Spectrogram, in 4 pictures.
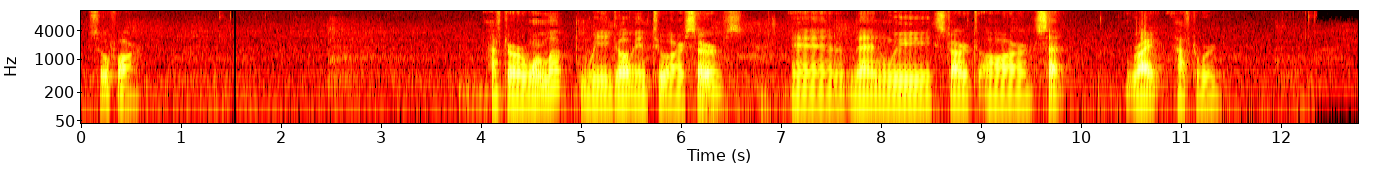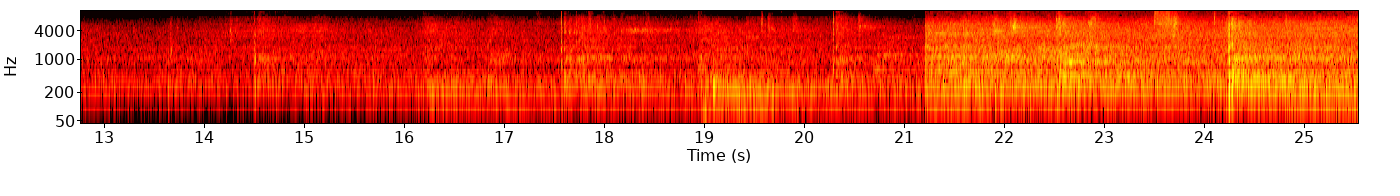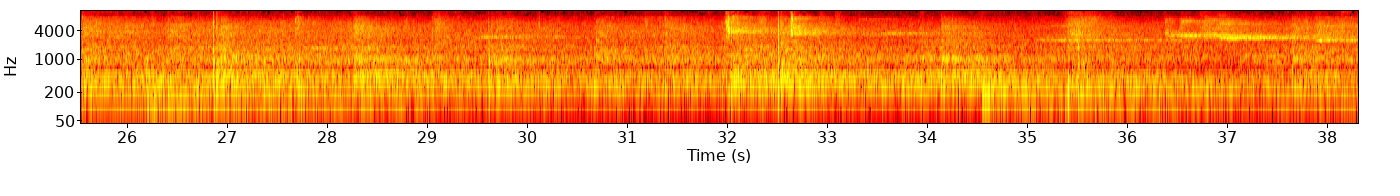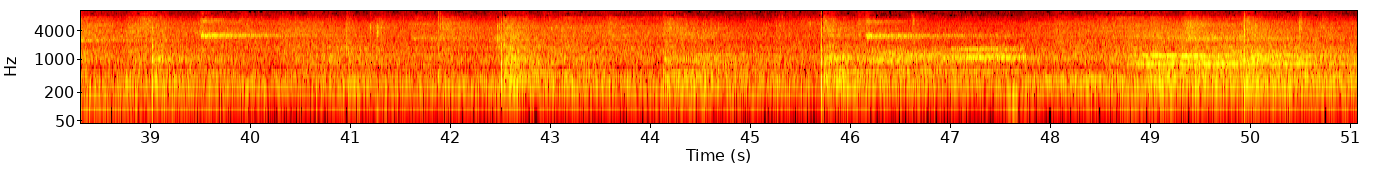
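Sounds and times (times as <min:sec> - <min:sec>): tennis balls bouncing on court: 0:01.0 - 0:04.0, 0:16.2 - 0:22.6, 0:24.2 - 0:44.4, 0:45.2 - 0:46.3, 0:49.9 - 0:50.9
tennis balls struck by rackets: 0:01.2 - 0:04.0, 0:16.2 - 0:18.1, 0:24.2 - 0:33.4, 0:34.1 - 0:43.3, 0:45.2 - 0:46.2, 0:49.9 - 0:51.0
shoe squeaks on court: 0:17.6 - 0:19.7, 0:25.3 - 0:30.6, 0:32.0 - 0:34.2, 0:35.0 - 0:42.2, 0:46.0 - 0:47.0.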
